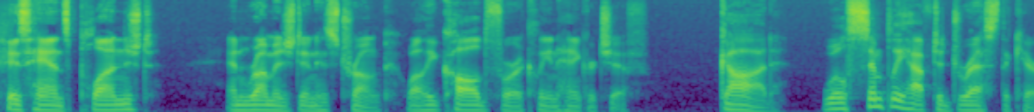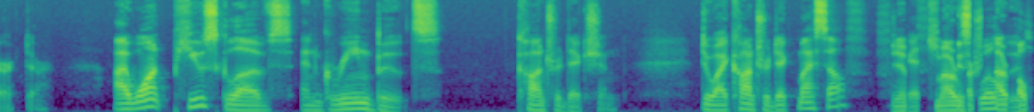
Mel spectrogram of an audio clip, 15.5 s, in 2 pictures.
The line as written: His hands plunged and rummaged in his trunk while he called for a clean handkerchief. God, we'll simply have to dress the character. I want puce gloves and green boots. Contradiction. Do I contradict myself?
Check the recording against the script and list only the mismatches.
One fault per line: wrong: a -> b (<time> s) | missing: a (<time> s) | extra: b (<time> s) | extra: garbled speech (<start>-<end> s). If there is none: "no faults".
extra: garbled speech (14.3-15.5 s)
